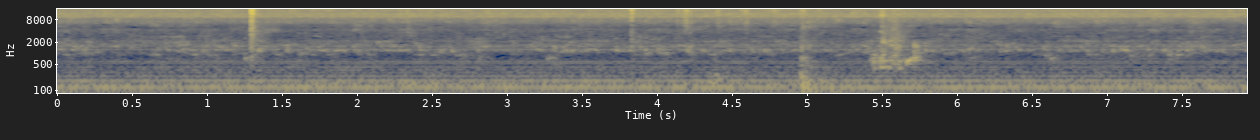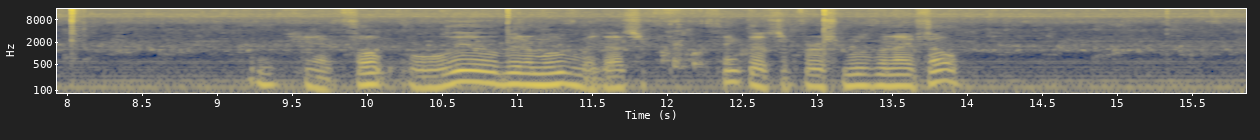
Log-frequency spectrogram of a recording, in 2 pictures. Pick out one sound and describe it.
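Small metal picks scrape and click inside a padlock.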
